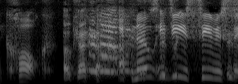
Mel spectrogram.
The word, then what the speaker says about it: Koch: 3 years ago, the Koch brothers, I think I pronounced them as, that's Koch, huge fossil... It's actually Koch.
